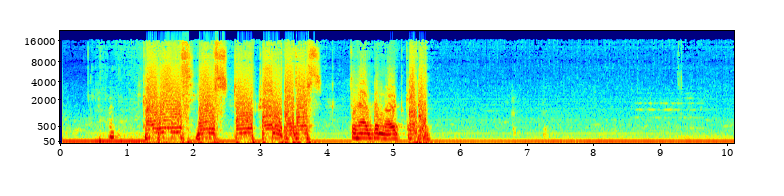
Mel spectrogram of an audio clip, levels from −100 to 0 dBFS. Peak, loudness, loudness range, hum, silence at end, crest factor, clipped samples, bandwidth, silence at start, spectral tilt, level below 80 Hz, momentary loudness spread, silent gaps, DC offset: 0 dBFS; -9 LUFS; 20 LU; none; 0 s; 12 dB; 0.2%; over 20 kHz; 0.05 s; -3.5 dB/octave; -22 dBFS; 23 LU; none; under 0.1%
